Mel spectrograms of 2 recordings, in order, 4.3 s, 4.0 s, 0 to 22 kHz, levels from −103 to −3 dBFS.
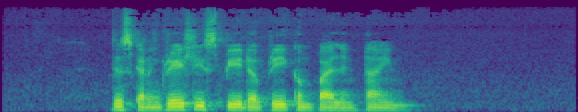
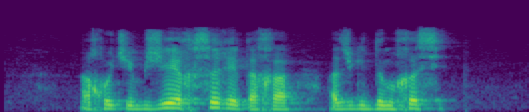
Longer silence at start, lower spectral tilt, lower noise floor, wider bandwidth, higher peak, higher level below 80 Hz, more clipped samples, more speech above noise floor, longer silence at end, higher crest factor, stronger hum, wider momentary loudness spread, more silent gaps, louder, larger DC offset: first, 0.85 s vs 0.6 s; second, -5 dB/octave vs -7 dB/octave; second, -61 dBFS vs -71 dBFS; first, 16.5 kHz vs 8 kHz; first, -2 dBFS vs -8 dBFS; about the same, -56 dBFS vs -58 dBFS; neither; second, 43 dB vs 47 dB; first, 1.25 s vs 0.65 s; about the same, 18 dB vs 18 dB; neither; about the same, 9 LU vs 9 LU; neither; first, -19 LUFS vs -25 LUFS; neither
